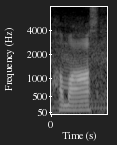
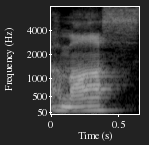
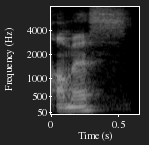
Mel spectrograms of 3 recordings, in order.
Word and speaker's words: Hamas: he uh he was talking about Hamas the city but he kept pronouncing it humus yeah Trump is under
